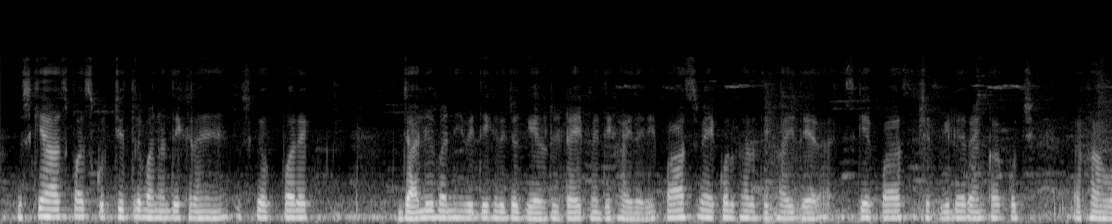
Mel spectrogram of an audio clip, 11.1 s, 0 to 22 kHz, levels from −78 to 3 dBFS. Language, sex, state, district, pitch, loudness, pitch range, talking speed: Hindi, male, Uttar Pradesh, Varanasi, 120 Hz, -17 LUFS, 115-125 Hz, 220 wpm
